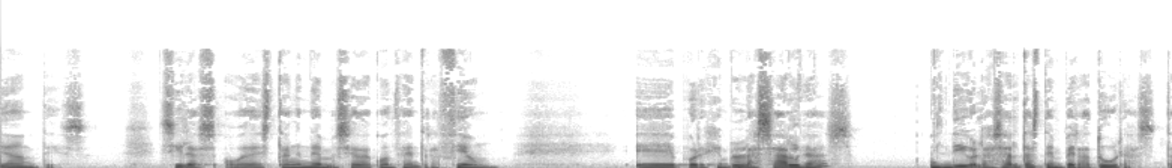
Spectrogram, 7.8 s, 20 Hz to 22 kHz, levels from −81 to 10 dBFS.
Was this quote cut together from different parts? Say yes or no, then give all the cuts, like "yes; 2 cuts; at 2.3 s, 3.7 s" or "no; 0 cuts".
no; 0 cuts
